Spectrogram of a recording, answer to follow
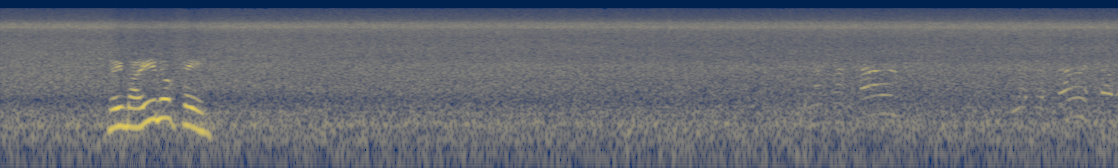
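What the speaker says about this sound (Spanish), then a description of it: "cómo se va el agua para abajo. Hay sus carcaídas." Steady broadband rush of water falling down a waterfall into a ravine at a farm, constant and fairly near throughout, with someone speaking briefly over it near the start.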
